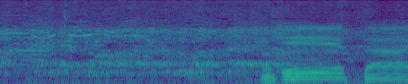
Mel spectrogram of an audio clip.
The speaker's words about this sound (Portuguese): Os torcedores de Brasil e Argentina fizeram uma festa antes da bola rolar lá na frente do Mineirão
